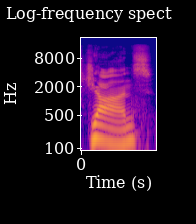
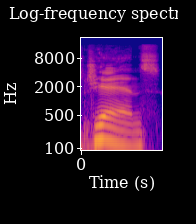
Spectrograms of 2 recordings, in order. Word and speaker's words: Jans: I was calling him Chris Johns. Mm-hmm. His name is Jans.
